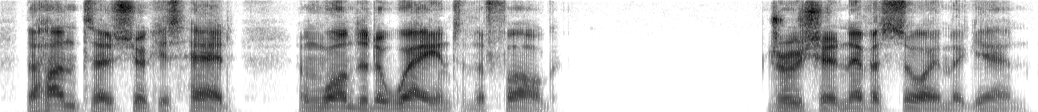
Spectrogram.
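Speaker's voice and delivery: usual speaking voice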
